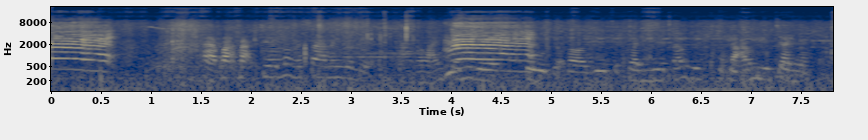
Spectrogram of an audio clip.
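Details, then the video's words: A group of sheep bleating, with strong quavering bleats at the start and middle and quieter overlapping calls from other animals filling the gaps. "sheep sound"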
